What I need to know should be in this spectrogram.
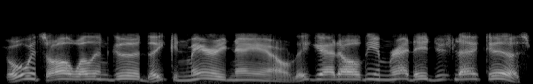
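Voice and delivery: high sing-song mockery of a naive ally; mock complacent voice. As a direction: parody someone who thinks it's all fixed. Mocking a complacent listener's view.

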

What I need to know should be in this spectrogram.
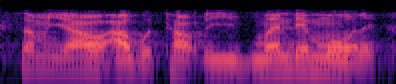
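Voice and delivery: usual speaking voice

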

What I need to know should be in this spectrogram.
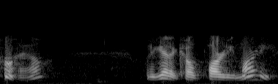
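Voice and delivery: ordinary delivery

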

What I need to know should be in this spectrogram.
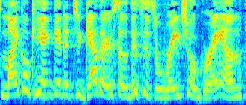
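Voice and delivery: bright upbeat host greeting; podcast host intro. Shown as a demonstration. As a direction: sell the show opener cheerfully. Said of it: "this is how the episode starts".

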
